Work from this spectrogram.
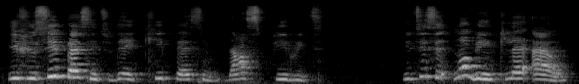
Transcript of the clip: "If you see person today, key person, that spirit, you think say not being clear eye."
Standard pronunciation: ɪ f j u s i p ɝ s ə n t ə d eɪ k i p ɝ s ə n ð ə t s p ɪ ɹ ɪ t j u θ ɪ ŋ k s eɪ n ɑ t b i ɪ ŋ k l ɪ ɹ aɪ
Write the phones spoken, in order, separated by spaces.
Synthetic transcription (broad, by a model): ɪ f j u s i p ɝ s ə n t ə d eɪ k i p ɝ s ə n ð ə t s p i ɹ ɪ t j u t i s eɪ n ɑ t b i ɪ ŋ k l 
